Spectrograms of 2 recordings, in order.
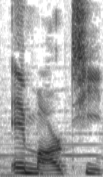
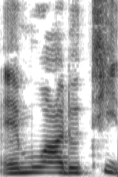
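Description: First: It is said with standard English letter names. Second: It is said with Japanese-style letter names.

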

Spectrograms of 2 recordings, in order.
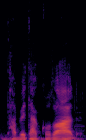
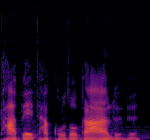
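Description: First: The particle ga is dropped from the phrase. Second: The particle ga is pronounced in full.

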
